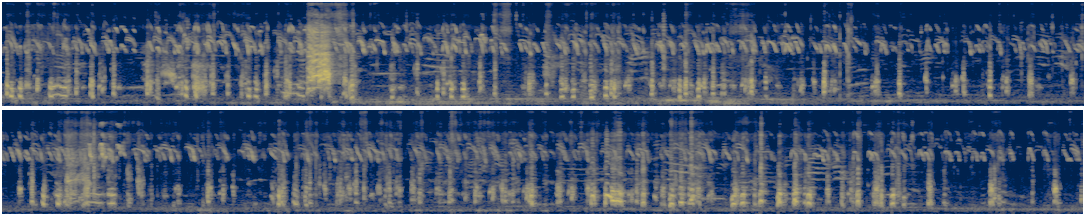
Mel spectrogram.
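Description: Chicks peeping rapidly and continuously in high-pitched calls while hens cluck in lower tones around them. Two louder, harsher bursts stand out, about five and about seventeen seconds in.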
